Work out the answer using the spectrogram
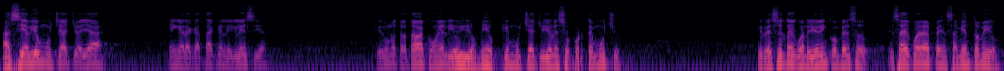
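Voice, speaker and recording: A man's voice: a little high, a little fast, pauses often. A man preaching a sermon in a church, telling stories and acting out the voices of the people he quotes. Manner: storytelling, animated, acts out quoted voices. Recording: long reverb of a church hall.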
